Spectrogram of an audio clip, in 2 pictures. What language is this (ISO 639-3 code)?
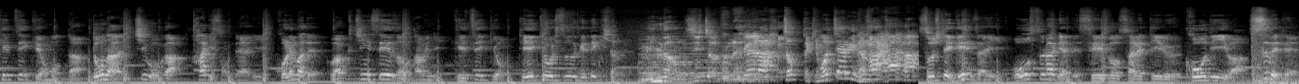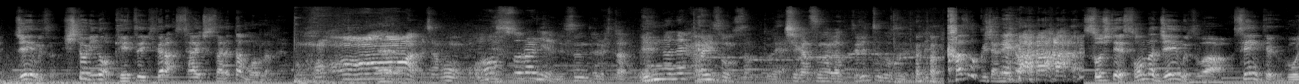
jpn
